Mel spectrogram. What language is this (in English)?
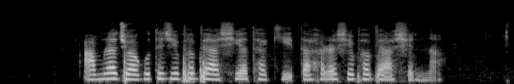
Bangla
